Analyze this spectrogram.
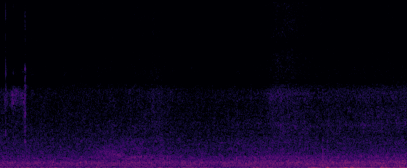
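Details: Quiet wind rumble and faint outdoor hiss on a heathland common, with no animal calls.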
